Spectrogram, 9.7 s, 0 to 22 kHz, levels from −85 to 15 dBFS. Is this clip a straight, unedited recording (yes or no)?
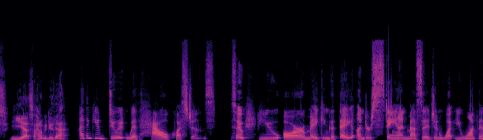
no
